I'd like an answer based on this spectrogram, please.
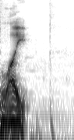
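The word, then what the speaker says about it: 月: He's like, it's written with the character of Moon and something else, and it's pronounced as Light.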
